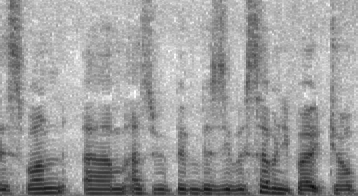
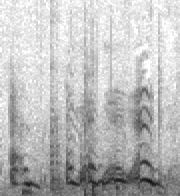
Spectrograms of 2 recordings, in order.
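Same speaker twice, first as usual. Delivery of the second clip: high yelps of pain; getting a leg cramp; 4 dB quieter than usual. Real, not acted. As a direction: cry out ow, ow in pain. Pain while climbing out.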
